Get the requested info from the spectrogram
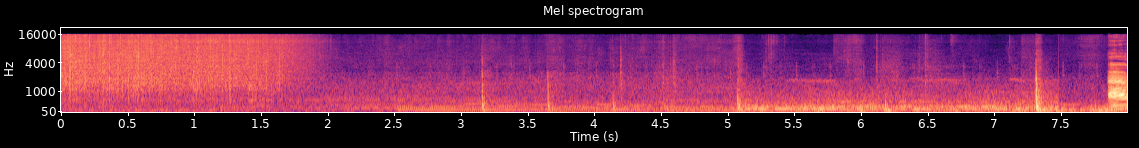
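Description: Seasoned fries sizzling on a hot Blackstone flat-top griddle for about two seconds, then fading out. Soft background music follows, with a few sharp taps of a knife cutting through ribeye onto a plastic cutting board.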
